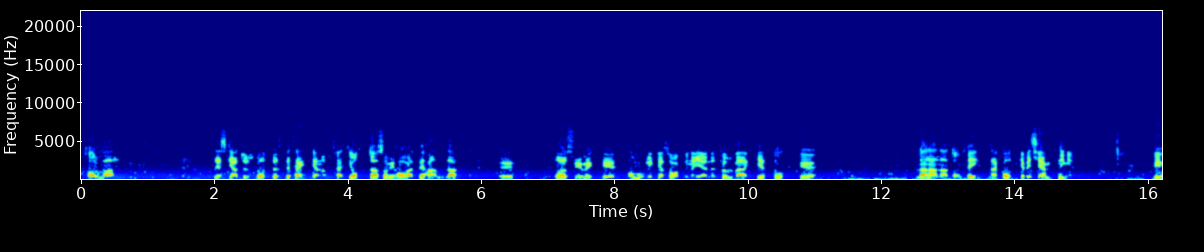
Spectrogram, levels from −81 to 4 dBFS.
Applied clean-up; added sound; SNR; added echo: classical method spectral subtraction.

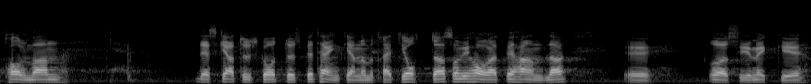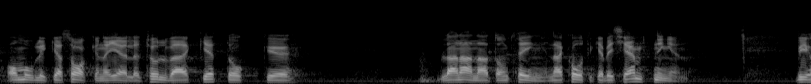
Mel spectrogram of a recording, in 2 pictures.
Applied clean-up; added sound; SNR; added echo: none; none; none; none.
